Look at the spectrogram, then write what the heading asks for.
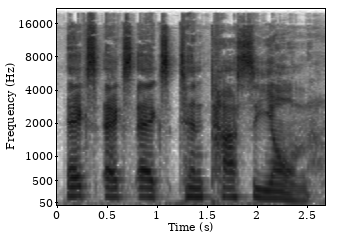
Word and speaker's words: XXXTentacion: see you SE e on like Oprah's network XXX tentasion now the book we're reading tonight is from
